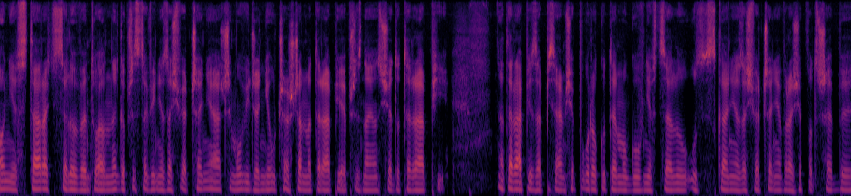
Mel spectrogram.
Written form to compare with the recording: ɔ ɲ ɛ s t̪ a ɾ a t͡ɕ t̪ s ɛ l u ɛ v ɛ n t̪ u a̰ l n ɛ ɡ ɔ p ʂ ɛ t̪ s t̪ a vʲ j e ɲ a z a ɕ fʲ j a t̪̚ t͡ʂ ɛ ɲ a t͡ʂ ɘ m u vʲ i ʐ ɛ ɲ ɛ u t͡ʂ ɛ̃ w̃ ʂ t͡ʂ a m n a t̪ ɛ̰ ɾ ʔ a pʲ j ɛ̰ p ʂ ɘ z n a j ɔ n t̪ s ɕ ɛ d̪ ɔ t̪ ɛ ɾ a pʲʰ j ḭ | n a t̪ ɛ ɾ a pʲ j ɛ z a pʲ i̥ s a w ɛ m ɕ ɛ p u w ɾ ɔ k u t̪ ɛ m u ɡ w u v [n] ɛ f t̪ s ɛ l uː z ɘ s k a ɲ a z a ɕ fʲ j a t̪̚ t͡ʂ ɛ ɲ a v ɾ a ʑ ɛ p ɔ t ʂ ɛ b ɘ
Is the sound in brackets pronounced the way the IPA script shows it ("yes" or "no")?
no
